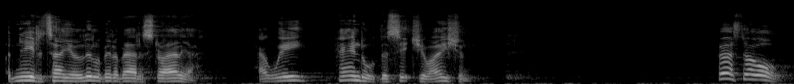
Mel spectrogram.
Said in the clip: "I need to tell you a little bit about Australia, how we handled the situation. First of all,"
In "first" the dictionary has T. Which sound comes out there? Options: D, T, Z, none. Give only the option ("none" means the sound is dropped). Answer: T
